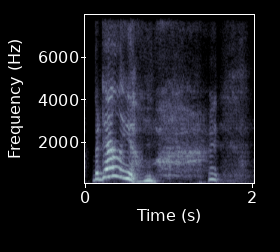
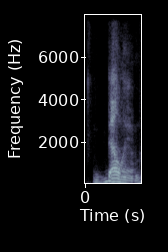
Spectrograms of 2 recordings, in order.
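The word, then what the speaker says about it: Bdellium: because it's b d people go bedellium he's just the bee is silent bellium tools and i was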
